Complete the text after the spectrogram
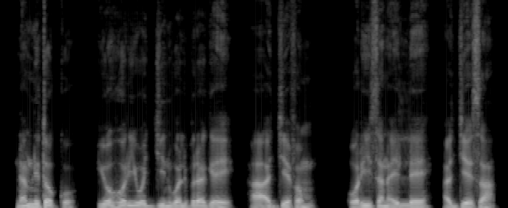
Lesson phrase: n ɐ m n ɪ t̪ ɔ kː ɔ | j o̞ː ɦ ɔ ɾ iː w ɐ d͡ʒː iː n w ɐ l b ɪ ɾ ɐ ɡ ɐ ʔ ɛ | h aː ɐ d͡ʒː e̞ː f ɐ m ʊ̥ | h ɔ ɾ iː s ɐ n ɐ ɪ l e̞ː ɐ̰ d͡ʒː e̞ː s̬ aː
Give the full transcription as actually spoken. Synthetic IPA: n ɐ m n ɪ t̪ ɔ kː ɔ | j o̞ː ɦ ɔ ɾ iː w ɐ d͡ʒː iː n w ɐ l b ɪ ɾ ɐ ɡ ɐ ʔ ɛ | h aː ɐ d͡ʒː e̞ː f ɐ m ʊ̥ | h ɔ ɾ iː s ɐ n ɐ ɪ lː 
